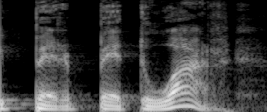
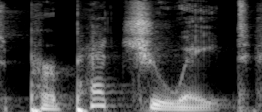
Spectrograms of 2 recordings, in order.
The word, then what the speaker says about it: perpetuate: You say perpetuar, but for us it's perpetuate. Acuérdate, ese T-U is ch, future, nature, perpetuate.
